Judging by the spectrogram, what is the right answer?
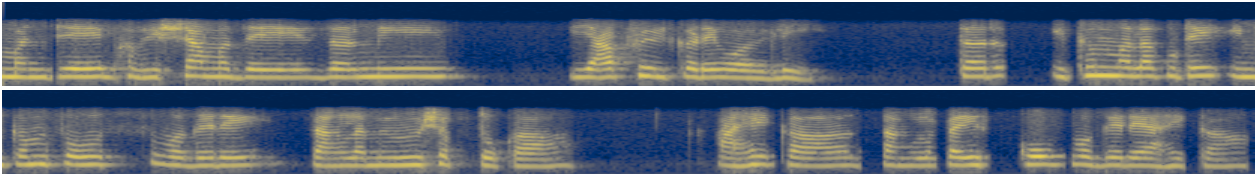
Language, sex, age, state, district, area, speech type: Marathi, female, 30-45, Maharashtra, Yavatmal, rural, conversation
